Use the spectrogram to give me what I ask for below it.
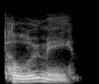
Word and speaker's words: Pulumi: There's a new dev-related platform thingy startup called Pulumi. P-U-L-U-M-I. I think I'm pronouncing it correctly. – Looks like it, yeah.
